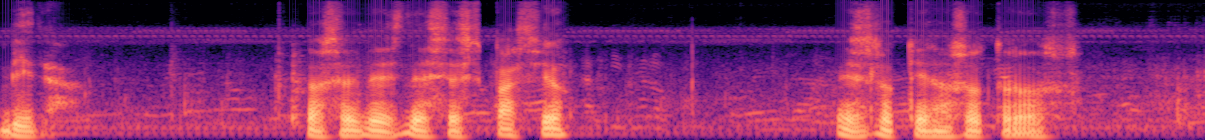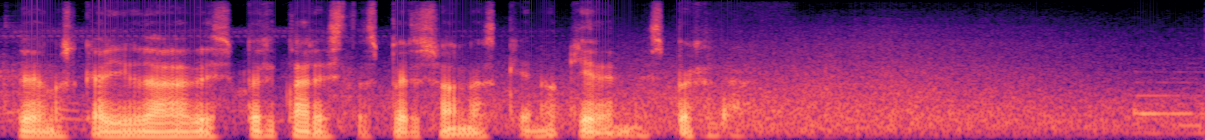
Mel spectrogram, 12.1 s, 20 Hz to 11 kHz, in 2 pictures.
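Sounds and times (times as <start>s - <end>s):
surf washing on a shore: 9.5s - 12.0s.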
